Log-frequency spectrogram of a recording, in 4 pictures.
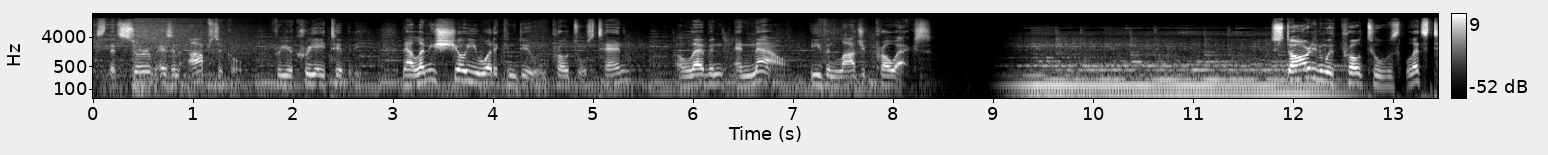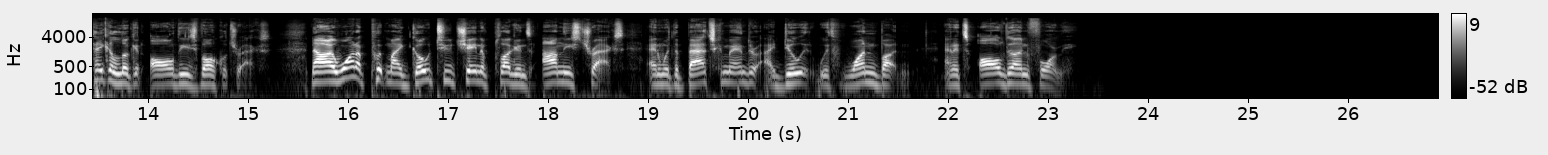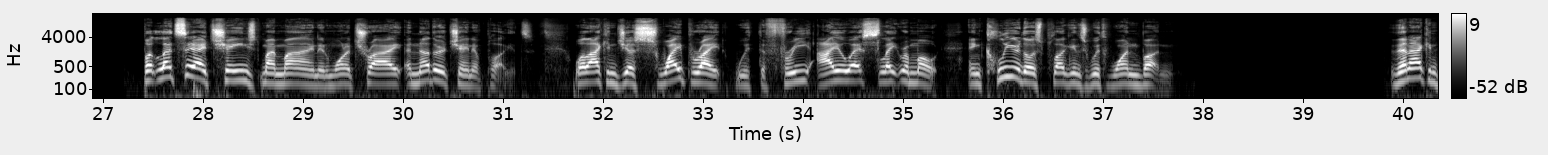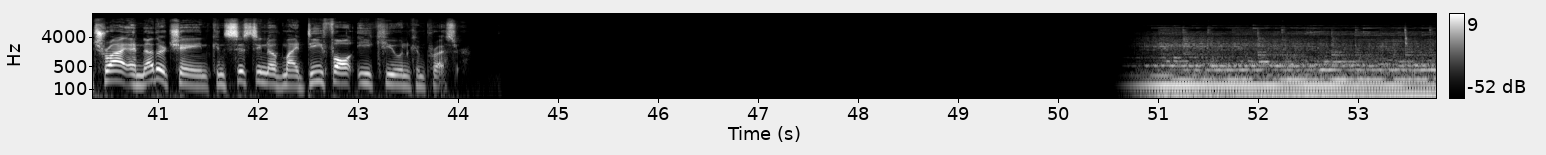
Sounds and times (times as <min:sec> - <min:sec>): Music: 0:00.0 - 0:08.4, 0:09.0 - 0:12.9, 0:50.6 - 0:53.7
Speech: 0:00.0 - 0:08.4, 0:11.8 - 0:23.3, 0:27.4 - 0:37.8, 0:39.9 - 0:44.1.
